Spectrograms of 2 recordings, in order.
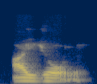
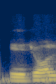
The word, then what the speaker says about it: Aizawl: आइजोल, AIZAWL, आइजोल, एजोल या आइजोल इसको pronounce करते हैं।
